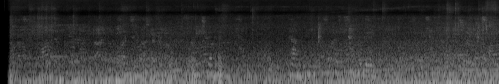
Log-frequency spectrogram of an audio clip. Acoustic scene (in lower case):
bus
